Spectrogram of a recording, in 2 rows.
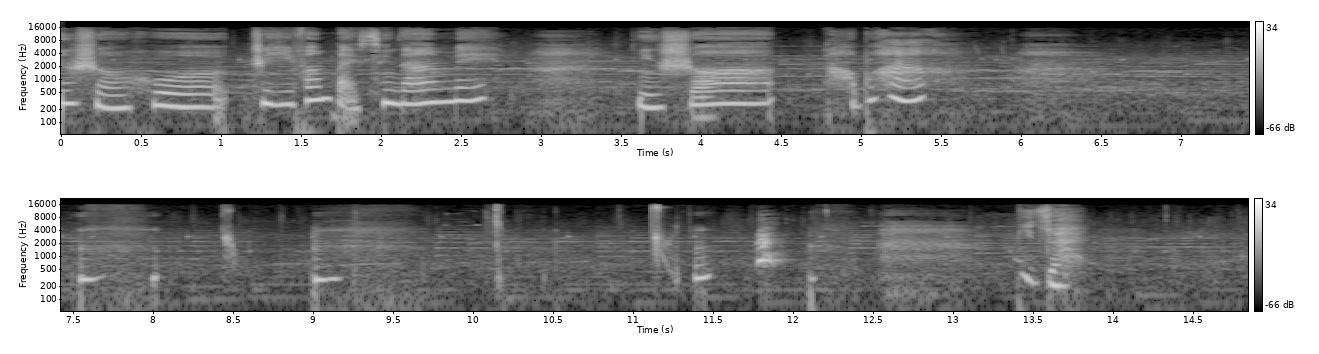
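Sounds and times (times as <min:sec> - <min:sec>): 
speech: 0:00.0 - 0:05.6, 0:13.6 - 0:13.8
dog barking and yipping: 0:11.8 - 0:12.0.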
